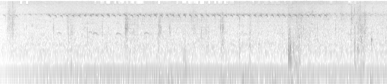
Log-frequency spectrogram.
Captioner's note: insects chirp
